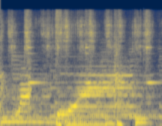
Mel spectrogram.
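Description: Electric guitar playing over a looped backing with held bass notes and a steady, rapid shaker-like rattle keeping time.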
